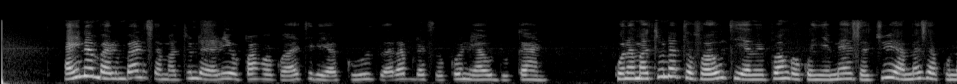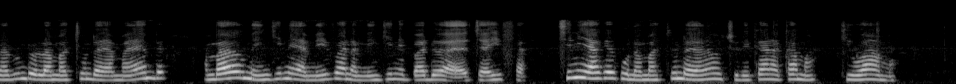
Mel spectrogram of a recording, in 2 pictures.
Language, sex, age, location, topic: Swahili, female, 18-24, Kisumu, finance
